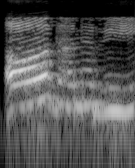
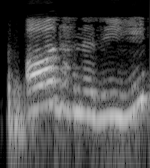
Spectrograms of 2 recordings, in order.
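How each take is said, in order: First: Said in the usual way. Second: अ धन री drawn out syllable by syllable; slow, spelled out. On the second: Shown as a demonstration. Teacher breaking अ धन री into slow parts. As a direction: stretch each part of अ धन री for the class.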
